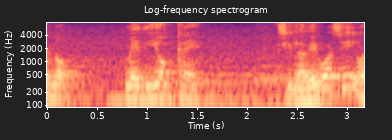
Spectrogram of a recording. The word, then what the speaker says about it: mediocre: Es decir, ¿estoy siendo mediocre? Siempre hemos dicho mucho, ¿verdad? Que esta palabra se escucha fuerte, pero no es así como se pronuncia de tan fuerte, no. Mediocre.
